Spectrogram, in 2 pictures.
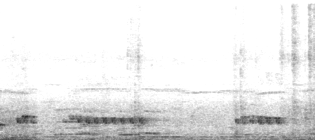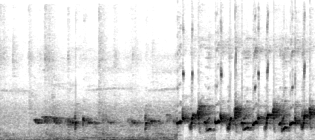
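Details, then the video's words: Female sooty-headed bulbul calling the male: short bright chirped notes in quick bursts, then a denser run of sharp twittering notes toward the end over a low background hum. "Kicau trucuk BETINA memanggil JANTAN"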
